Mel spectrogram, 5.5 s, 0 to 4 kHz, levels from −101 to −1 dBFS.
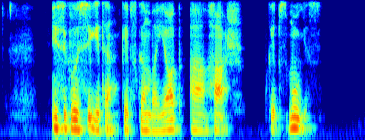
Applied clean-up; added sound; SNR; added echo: none; none; none; none.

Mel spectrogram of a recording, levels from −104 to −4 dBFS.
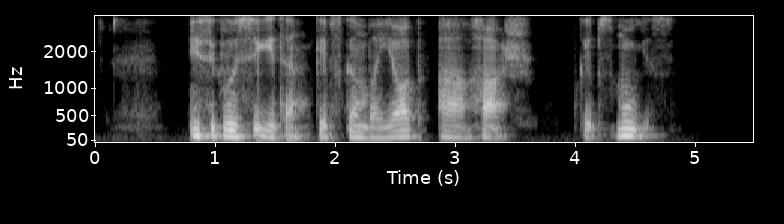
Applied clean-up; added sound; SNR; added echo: neural mask model Resemble Enhance denoiser.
